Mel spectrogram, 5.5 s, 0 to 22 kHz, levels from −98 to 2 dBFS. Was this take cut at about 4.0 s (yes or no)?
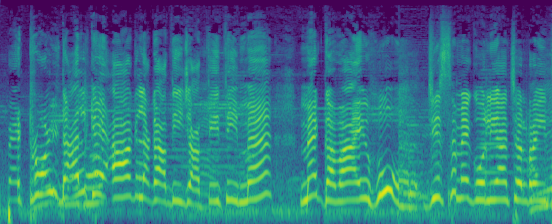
yes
